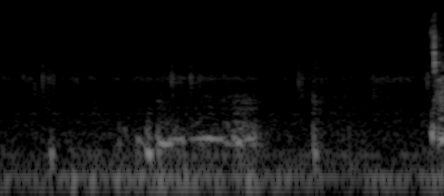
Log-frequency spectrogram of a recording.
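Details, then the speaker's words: Female dog snoring while asleep, heard during speech; owner asks whether viewers can hear her. "I don't know if y'all hear my dog but she's snoring right"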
